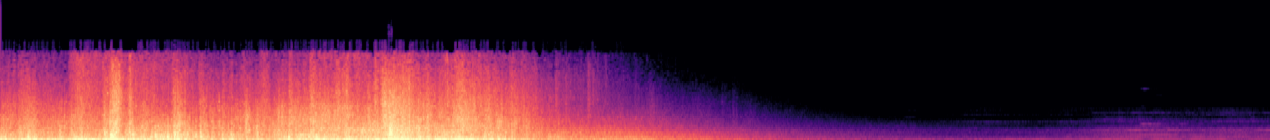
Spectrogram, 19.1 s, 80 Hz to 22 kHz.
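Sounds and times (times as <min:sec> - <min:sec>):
crashing and cracking: 0:00.0 - 0:11.2
heavy boom: 0:00.0 - 0:11.9
deep earthquake rumble: 0:00.0 - 0:12.6.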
